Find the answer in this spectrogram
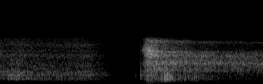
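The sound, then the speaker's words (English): A deep breath taken during a guided relaxation: a slow, quiet inhale lasting about a second, a brief silence, then a longer and slightly louder exhale, with no talking. “So I invite you to close your eyes and take a deep breath with me.”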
